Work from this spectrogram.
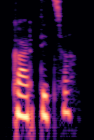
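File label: "kartica", Croatian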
